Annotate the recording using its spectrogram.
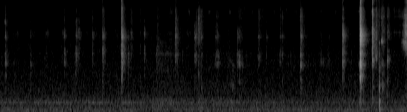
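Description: Faint, scattered clicks of a small screwdriver turning a screw into a red plastic model part, with a few louder plastic clicks near the end.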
